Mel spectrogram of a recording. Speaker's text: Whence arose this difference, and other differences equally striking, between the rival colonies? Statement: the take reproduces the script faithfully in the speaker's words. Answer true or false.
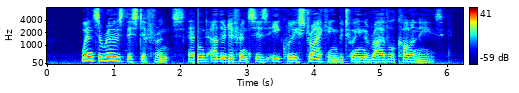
true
